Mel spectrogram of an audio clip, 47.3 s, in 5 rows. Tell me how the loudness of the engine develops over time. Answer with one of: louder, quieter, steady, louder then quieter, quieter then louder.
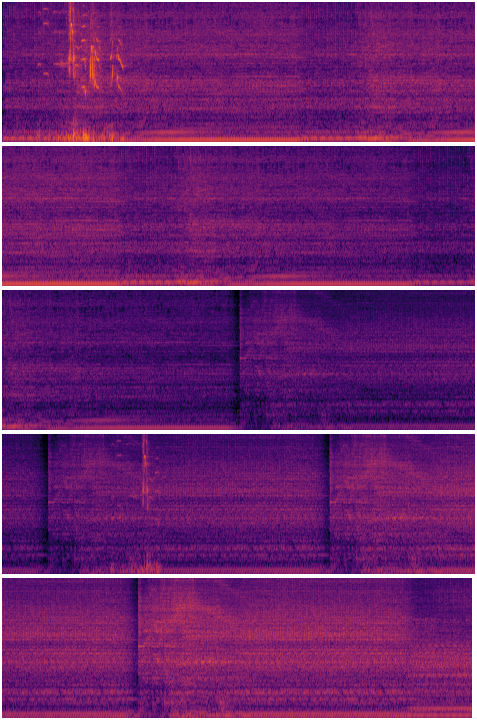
quieter then louder.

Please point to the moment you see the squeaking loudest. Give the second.
2 s.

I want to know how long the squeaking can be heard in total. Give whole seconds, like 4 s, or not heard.
3 s.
